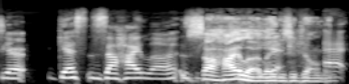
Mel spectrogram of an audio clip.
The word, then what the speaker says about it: Zehailah: It's Zehailah, Zehailah. That's how you pronounce the name?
